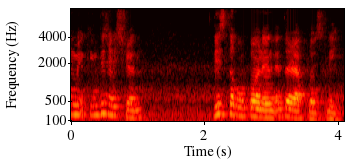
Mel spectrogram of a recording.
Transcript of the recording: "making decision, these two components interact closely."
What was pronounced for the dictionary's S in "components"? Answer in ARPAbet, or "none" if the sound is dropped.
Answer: none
